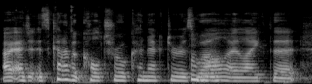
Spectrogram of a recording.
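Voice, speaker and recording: A woman with an American accent talks at a fairly low pitch with ordinary pitch variation in an unremarkable speaking voice. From Texas, USA. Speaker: fashion PR agency founder. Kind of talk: interview answer.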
